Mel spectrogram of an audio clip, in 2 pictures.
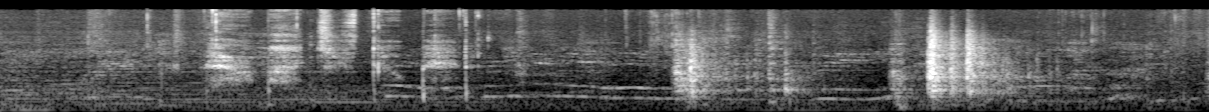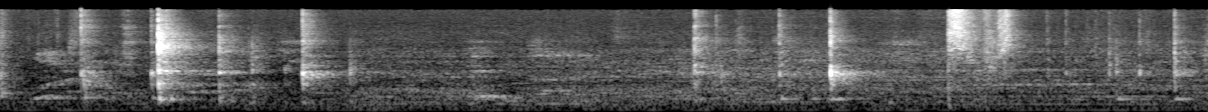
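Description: Faint voice and music in the background, broken by several sharp clicks and knocks, the loudest about five seconds in.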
